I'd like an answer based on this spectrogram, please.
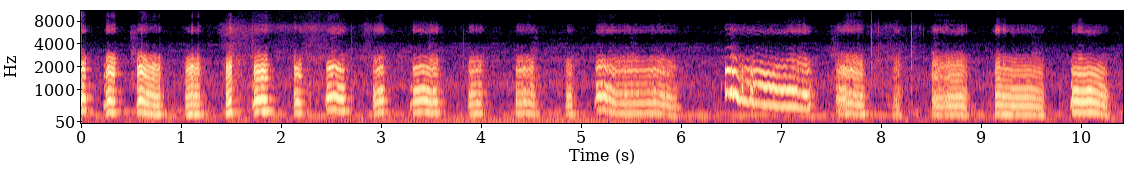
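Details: Puppy giving short, high, wavering yelps in quick succession, roughly two per second. These are followed by longer drawn-out whines that bend downward, then more yips. A steady low electrical hum runs underneath.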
